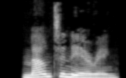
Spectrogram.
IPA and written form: ˌmaʊn.tɪˈnɪə.ɹɪŋ (mountaineering)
